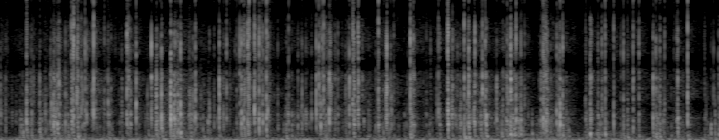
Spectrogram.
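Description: A small printed metallized foil-plastic snack bag of FunBall coated peanuts, full of candy, is held in both hands and squeezed and crinkled with fingertips and long nails. Dense, bright crackling and crinkling runs steadily throughout in rapid overlapping bursts, with a faint low hum underneath.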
